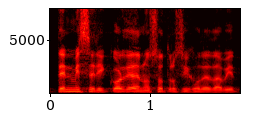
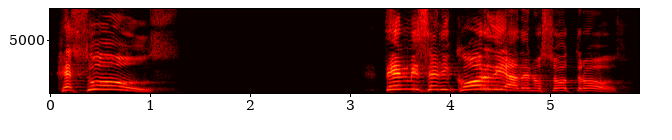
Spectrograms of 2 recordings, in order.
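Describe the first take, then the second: First: Said in the usual way. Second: High, drawn-out desperate shout; crying out. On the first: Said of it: "lo podemos leer así calmadito". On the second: Acted. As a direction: cry out for mercy at full voice. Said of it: "dando voces, era algo como esto". (gritando, dando voces)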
